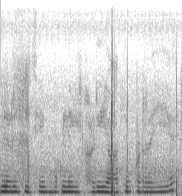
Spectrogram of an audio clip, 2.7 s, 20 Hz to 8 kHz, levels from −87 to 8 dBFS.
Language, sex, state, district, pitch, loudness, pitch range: Hindi, female, Uttar Pradesh, Shamli, 205 Hz, -23 LUFS, 200-210 Hz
